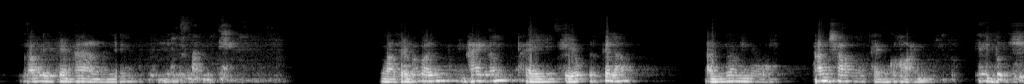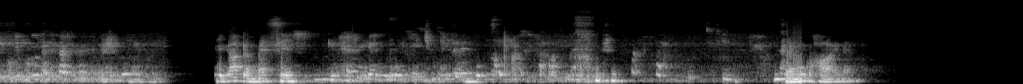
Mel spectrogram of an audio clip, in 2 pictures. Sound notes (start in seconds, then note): 1.4 audience laughing; 9.8 audience laughing; 13.3 Audience laughing, Thay chuckling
